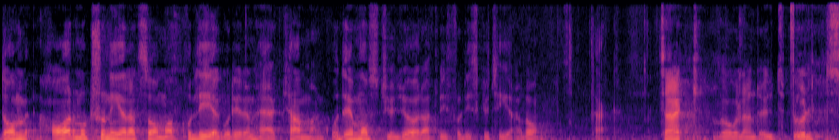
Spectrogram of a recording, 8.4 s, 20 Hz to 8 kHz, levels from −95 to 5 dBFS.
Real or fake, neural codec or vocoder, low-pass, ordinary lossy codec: fake; codec, 16 kHz, 4 kbps, FunCodec, trained on LibriTTS, 50 frames a second; none; none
